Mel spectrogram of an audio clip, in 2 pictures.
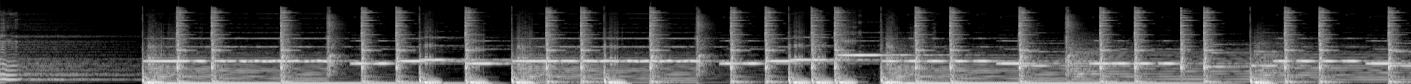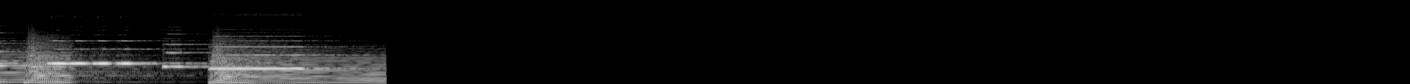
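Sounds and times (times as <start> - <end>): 
Brazilian music: 0.0 - 18.0.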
